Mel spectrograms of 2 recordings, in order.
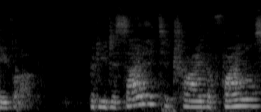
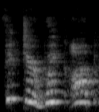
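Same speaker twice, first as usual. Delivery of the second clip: mother shouting her son awake; loud urgent wake-up call; 9 semitones higher, 5 dB louder than usual. A narrator's reading. Mother bursting in to wake Victor, loud shout. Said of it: "shouted his mother".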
